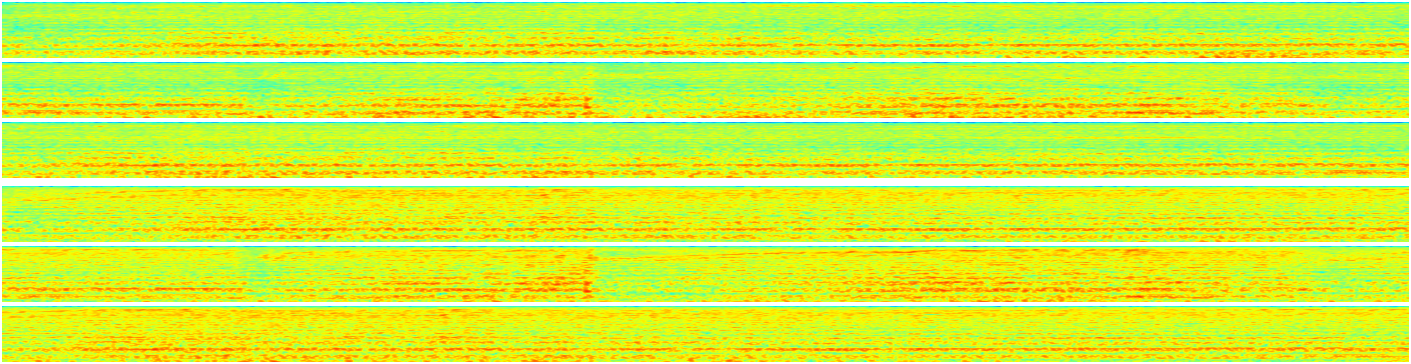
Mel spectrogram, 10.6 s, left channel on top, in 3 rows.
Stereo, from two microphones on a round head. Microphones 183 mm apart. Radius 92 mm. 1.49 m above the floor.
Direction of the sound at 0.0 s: 65° right (ahead or behind).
